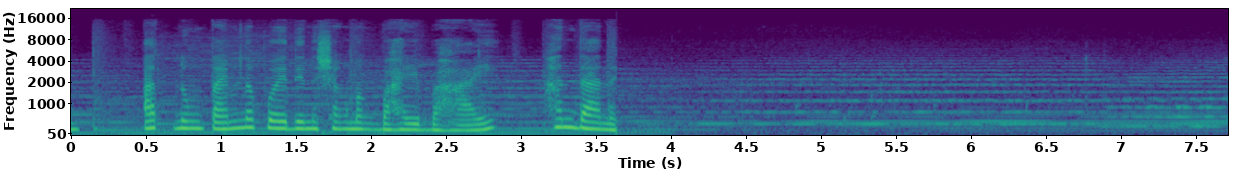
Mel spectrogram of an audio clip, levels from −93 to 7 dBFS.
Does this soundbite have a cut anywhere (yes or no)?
yes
